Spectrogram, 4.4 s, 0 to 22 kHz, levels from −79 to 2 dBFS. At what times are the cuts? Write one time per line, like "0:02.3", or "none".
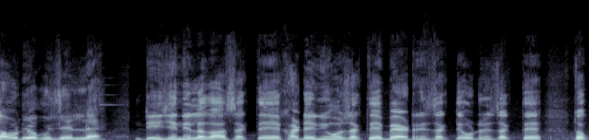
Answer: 0:00.9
